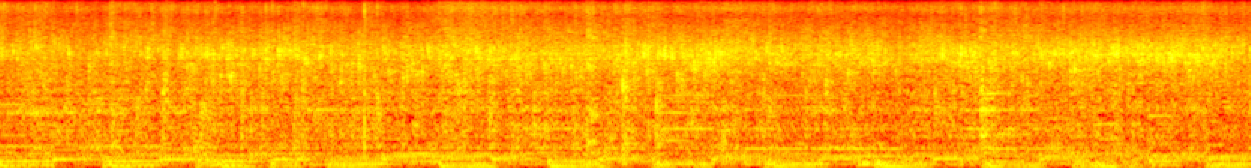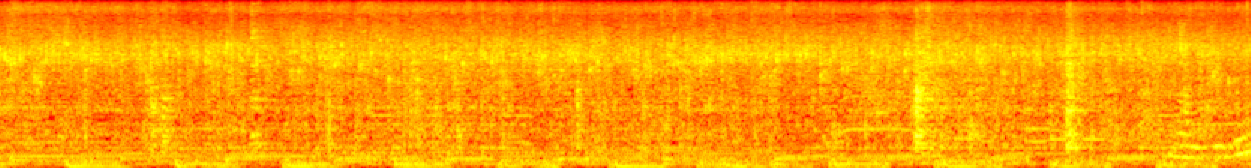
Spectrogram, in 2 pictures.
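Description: Katla fish pieces sizzle in hot oil in a pan while being fried for a Bengali-style kalia, a dense, continuous crackle with occasional scraping and clinks of a utensil, no talking.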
